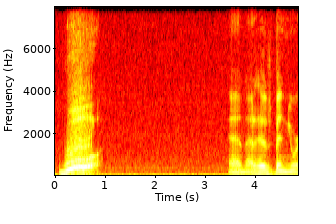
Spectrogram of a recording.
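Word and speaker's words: Waaagh: W-A-A-A, however many A's you want, G-H, is pronounced WAR. Not WAG. It's WAR.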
